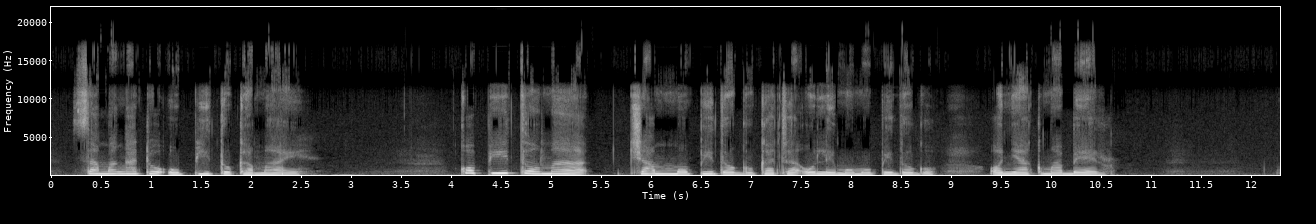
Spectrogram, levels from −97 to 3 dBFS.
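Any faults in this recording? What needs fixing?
Throughout the speech, the treble flickers and drops out under a gritty, aliased grain, likely Bluetooth SBC compression starving its upper sub-bands of bits, consistent with a rate around 96 kbps. To prevent it, record on the device itself or over a wired connection rather than through a Bluetooth link.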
